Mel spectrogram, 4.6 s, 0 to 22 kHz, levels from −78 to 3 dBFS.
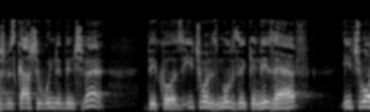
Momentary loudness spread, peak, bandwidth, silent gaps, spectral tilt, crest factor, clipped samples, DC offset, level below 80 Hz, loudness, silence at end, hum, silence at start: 10 LU; -8 dBFS; 10.5 kHz; none; -3.5 dB/octave; 18 dB; under 0.1%; under 0.1%; -74 dBFS; -27 LUFS; 0 s; none; 0 s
